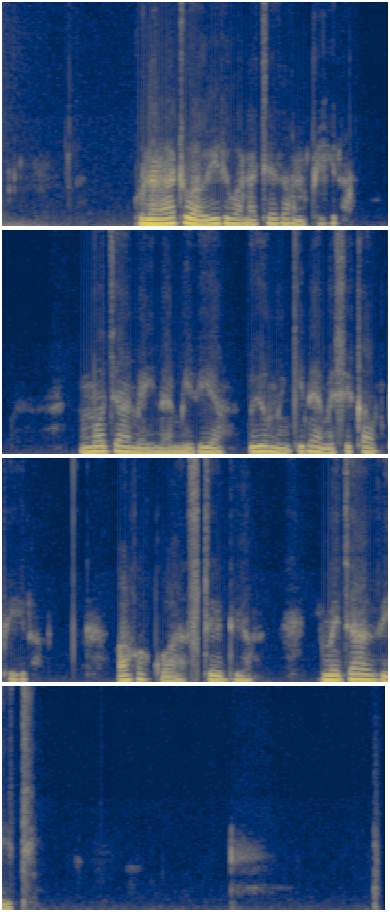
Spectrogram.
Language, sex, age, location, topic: Swahili, female, 25-35, Nakuru, government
